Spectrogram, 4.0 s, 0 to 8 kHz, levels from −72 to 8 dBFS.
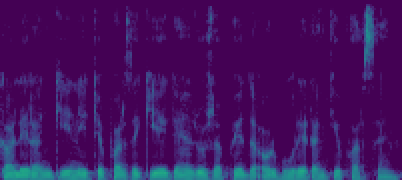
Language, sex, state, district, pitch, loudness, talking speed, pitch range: Hindi, male, Maharashtra, Pune, 115 Hz, -32 LUFS, 240 wpm, 110-125 Hz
